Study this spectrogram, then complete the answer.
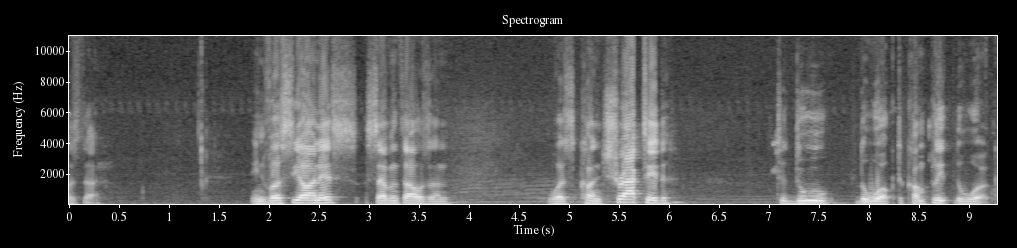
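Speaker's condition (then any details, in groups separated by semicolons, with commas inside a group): No condition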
